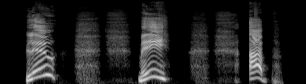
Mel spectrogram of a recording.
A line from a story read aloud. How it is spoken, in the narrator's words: panted the queen, who was still a little out of breath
